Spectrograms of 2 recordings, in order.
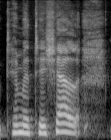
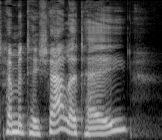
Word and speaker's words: Timothée Chalamet: I'm saying the name you're saying, Timothée Chalamet. Maybe you don't understand because it's the classical French pronunciation, but Timothée Chalamet.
